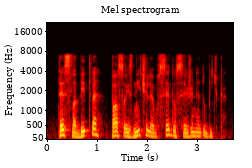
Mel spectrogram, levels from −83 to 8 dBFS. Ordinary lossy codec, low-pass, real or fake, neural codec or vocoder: none; 7.2 kHz; fake; codec, 16 kHz, 2 kbps, X-Codec, WavLM features, trained on Multilingual LibriSpeech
